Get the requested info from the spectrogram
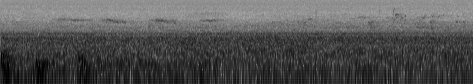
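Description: Birds calling outdoors: a run of short calls in the first few seconds and a few fainter ones later, over a steady low rumble.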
